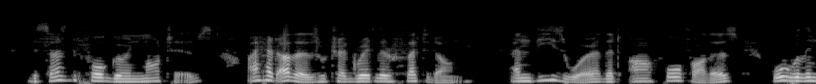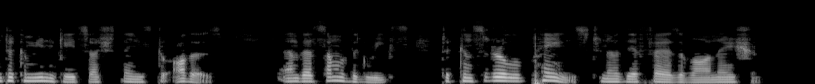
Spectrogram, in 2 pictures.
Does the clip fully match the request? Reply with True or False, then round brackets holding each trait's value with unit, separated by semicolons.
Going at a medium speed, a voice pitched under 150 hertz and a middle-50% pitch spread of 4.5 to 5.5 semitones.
True (155 wpm; 140 Hz; 5.1 semitones)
